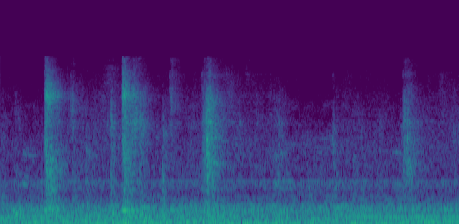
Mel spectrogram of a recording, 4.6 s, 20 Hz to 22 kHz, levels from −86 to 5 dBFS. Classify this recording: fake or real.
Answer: real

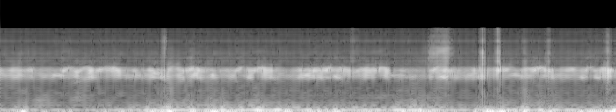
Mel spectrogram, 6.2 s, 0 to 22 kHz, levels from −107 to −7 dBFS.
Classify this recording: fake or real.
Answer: fake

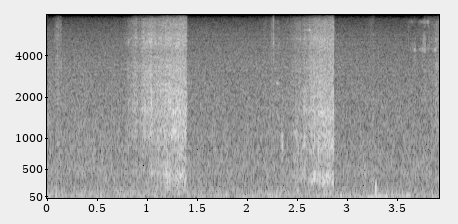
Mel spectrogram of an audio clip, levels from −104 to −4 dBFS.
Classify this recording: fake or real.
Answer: fake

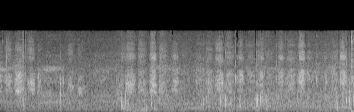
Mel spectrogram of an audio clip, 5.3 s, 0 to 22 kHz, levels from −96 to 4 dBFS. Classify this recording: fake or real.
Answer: fake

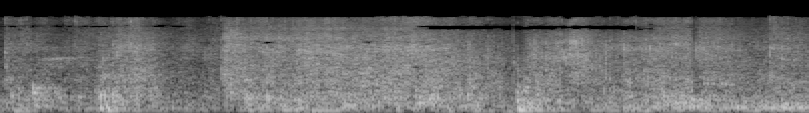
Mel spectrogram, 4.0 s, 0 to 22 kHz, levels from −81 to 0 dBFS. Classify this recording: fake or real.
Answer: real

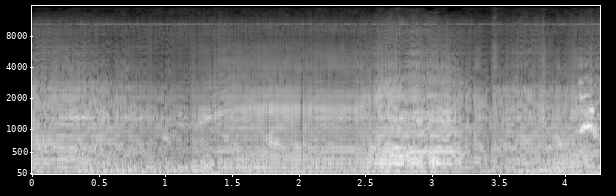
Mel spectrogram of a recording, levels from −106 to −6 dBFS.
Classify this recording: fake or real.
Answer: fake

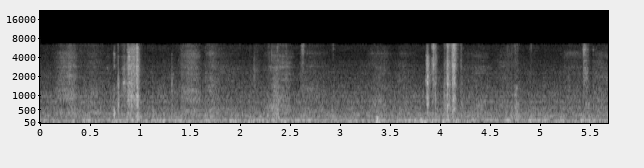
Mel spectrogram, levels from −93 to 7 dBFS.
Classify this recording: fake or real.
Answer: fake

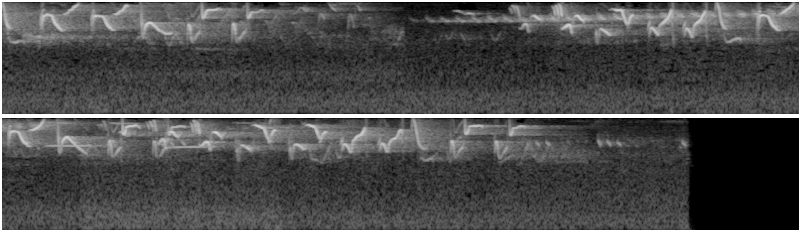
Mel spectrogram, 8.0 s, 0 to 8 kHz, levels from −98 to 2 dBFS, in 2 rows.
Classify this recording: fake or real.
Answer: real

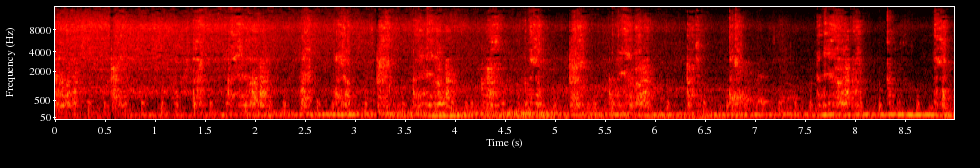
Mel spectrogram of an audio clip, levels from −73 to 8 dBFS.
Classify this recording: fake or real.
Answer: fake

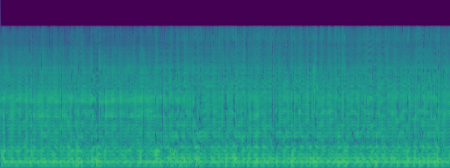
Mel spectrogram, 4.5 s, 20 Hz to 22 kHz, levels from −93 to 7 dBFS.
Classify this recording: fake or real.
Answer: fake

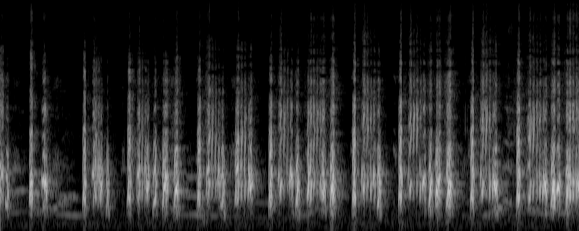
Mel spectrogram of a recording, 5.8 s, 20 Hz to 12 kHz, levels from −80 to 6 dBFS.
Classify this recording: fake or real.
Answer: real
